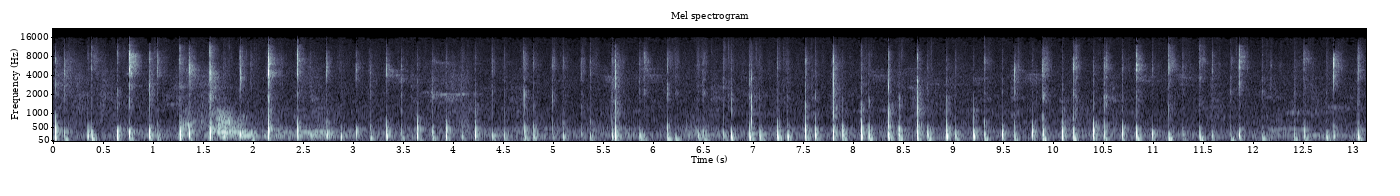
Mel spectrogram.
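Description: Hands tap and pat quickly on a man's head.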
